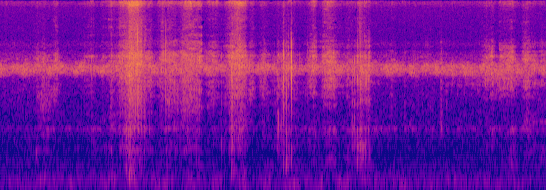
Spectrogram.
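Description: A knife digging into dry leaf litter and soil around a mushroom gives a few short crunching rustles, the loudest about a second in. A steady high drone of forest insects runs underneath.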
